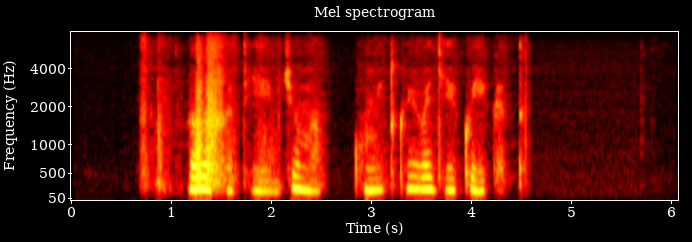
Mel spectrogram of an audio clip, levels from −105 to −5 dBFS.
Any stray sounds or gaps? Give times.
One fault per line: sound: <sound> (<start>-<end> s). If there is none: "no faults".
no faults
